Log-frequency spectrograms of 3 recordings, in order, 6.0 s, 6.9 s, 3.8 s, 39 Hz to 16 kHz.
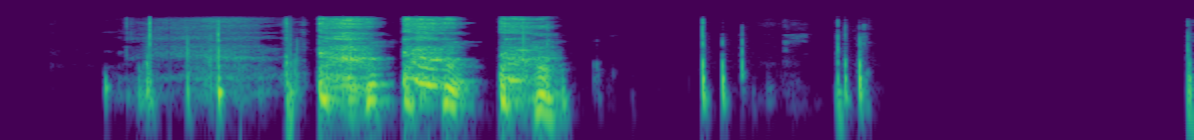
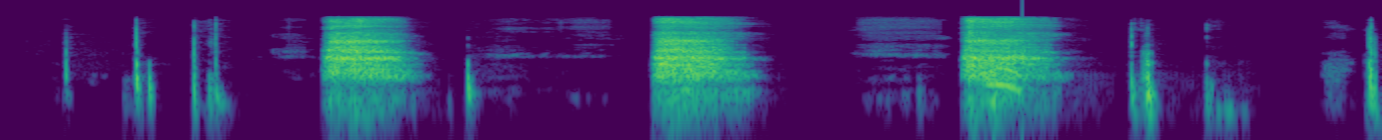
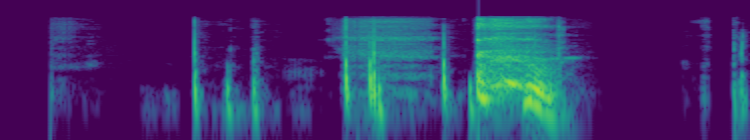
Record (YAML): three_cough_length: 6.0 s
three_cough_amplitude: 29760
three_cough_signal_mean_std_ratio: 0.35
exhalation_length: 6.9 s
exhalation_amplitude: 28738
exhalation_signal_mean_std_ratio: 0.36
cough_length: 3.8 s
cough_amplitude: 32767
cough_signal_mean_std_ratio: 0.32
survey_phase: beta (2021-08-13 to 2022-03-07)
age: 45-64
gender: Male
wearing_mask: 'No'
symptom_none: true
smoker_status: Ex-smoker
respiratory_condition_asthma: false
respiratory_condition_other: false
recruitment_source: REACT
submission_delay: 5 days
covid_test_result: Negative
covid_test_method: RT-qPCR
